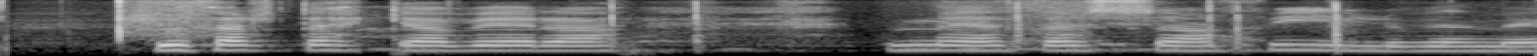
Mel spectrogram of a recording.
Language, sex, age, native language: Icelandic, male, 11, Icelandic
